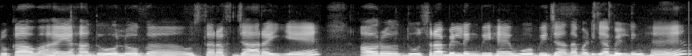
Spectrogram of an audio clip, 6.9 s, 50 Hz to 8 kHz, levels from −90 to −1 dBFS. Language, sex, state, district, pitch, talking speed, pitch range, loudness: Hindi, female, Punjab, Pathankot, 210 Hz, 190 wpm, 195-225 Hz, -14 LUFS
